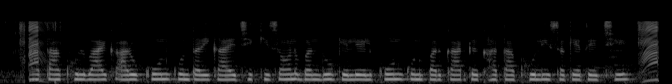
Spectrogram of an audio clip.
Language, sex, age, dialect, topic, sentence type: Maithili, female, 18-24, Angika, banking, question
